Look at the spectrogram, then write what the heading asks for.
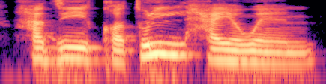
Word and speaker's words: حديقة الحيوان: Reminding you that L is preceded by a short vowel dhamma, and that's why we drop in pronunciation the sound of alif, and we move directly from the short vowel dhamma to lam.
